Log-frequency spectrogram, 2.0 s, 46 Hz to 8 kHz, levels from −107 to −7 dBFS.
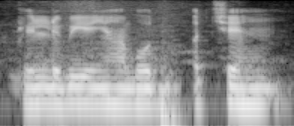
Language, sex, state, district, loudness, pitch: Hindi, male, Bihar, Samastipur, -22 LUFS, 110 Hz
